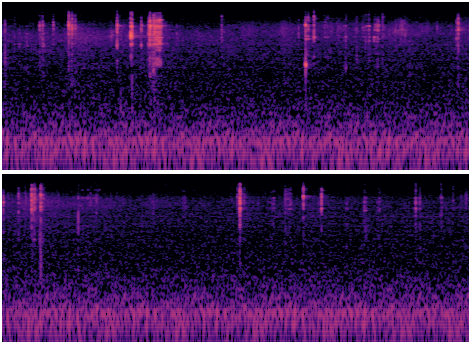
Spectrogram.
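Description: Scattered light clicks and clinks of steel surgical instruments, a needle holder and forceps, handling a suture, over a steady low hum.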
